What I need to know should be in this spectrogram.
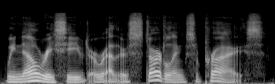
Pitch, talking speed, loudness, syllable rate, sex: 130 Hz, 150 wpm, -18 LUFS, 5.1 syllables/s, male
